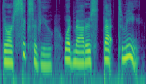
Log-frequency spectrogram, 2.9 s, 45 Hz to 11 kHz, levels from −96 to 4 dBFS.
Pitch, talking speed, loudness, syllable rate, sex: 200 Hz, 205 wpm, -18 LUFS, 5.4 syllables/s, female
